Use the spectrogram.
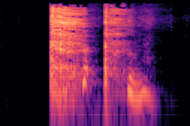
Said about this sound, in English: I need to cough just a little.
